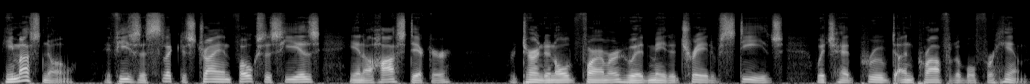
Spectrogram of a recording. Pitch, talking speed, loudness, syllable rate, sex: 100 Hz, 200 wpm, -19 LUFS, 5.0 syllables/s, male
